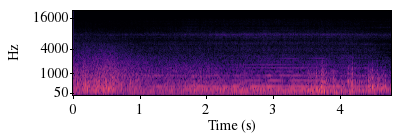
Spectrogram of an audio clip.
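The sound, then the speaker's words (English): A deep, steady rumble of a thunderstorm outside rolls on throughout, loud, with a low droning undertone and a slight swell near the end. No voices. “I hope you're feeling brave, because not only does it look like there's a storm brewing outside, but tonight I would like to chat with you all about fear.”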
